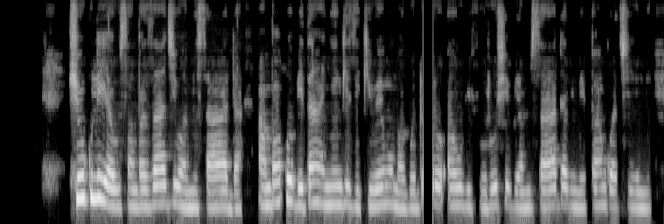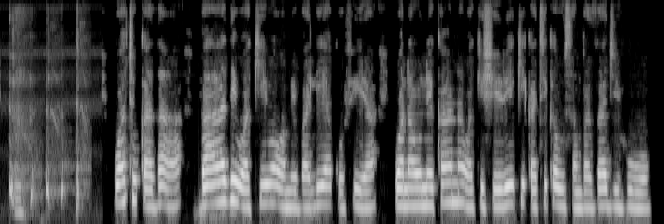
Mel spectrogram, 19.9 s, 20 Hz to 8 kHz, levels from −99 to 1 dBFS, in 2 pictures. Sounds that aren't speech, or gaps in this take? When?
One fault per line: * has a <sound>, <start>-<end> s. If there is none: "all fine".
* has a dropout, 6.3-6.5 s
* has a cough, 10.1-11.3 s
